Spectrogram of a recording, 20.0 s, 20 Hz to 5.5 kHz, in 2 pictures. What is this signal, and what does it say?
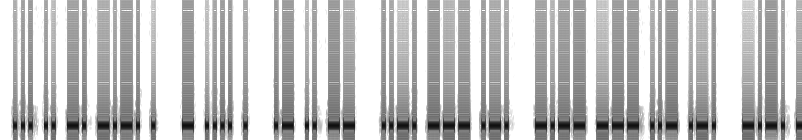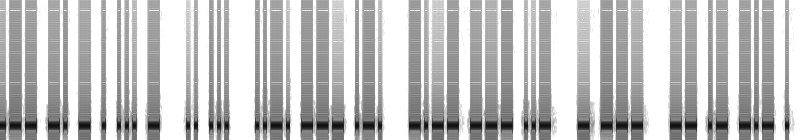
Morse code, heard as a keyed tone, about 25 wpm, 600 Hz. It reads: SINCE THE AIM FOR YOUR CONTEST IS FOR YOU TO MAKE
